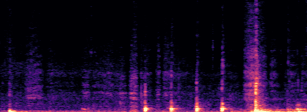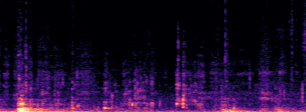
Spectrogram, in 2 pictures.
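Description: A boar snuffling and snorting at the fence, with a few sharp clicks just before a loud snort about two and a half seconds in and another about a second later.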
